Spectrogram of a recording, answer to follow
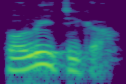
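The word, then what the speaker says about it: פוליטיקה: Well, look where the accent is on that word. Politica. Not politica. Poli on the second syllable. Politica.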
